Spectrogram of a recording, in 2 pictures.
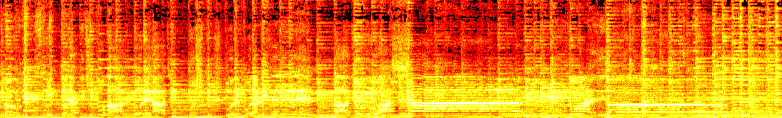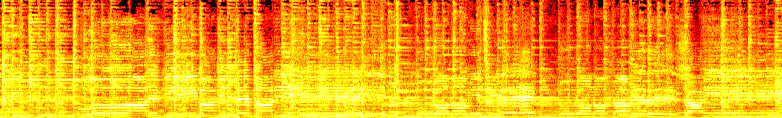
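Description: A small band playing a song live: two strummed acoustic guitars over an electric bass guitar, with a man singing the melody.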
